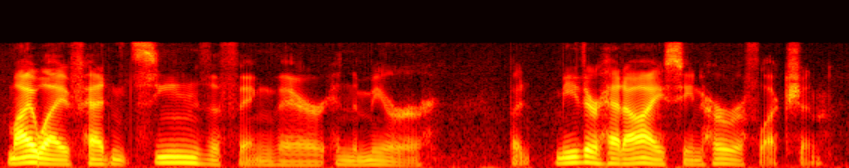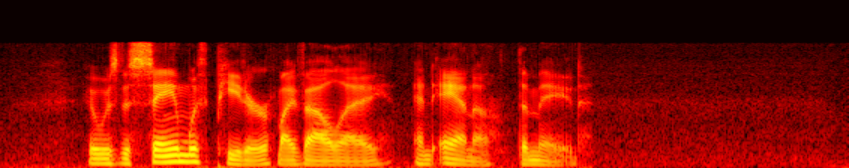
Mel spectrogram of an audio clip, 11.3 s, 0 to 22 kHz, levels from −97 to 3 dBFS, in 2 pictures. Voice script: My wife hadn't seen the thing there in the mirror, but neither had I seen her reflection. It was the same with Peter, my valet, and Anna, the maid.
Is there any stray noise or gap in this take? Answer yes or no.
no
